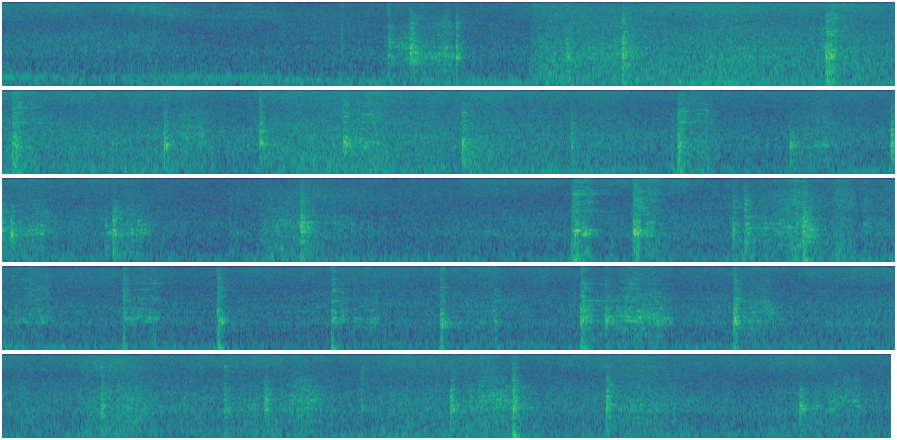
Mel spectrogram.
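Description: Finely chopped beef sirloin, onions and jalapeños sizzling on a Blackstone flat-top griddle. From about two seconds in, metal spatulas scrape and click against the steel as the meat is tossed and chopped together.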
